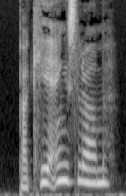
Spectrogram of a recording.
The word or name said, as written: parkeringslomme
